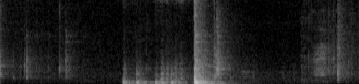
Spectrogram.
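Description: Plastic toy parts click and clack together.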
